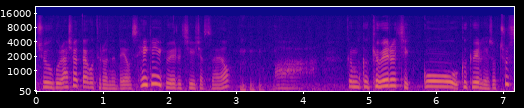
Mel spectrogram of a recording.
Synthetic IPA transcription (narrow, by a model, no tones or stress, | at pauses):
t͡ɕʰuɡɯɭhaɕʰʌt̚t͈aɡotɯɾʌnːɯnde̞josʰe̞ɡe̞ːkjoɦe̞ɾɯɭt͡ɕiɯɕʰʌs͈ʌjo | a | kɯɾʌmkɯkjoɦe̞ɾɯɭt͡ɕik̚k͈okɯkjoɦe̞ɾɯɭke̞sʰok̚t͡ɕʰuɭs͈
